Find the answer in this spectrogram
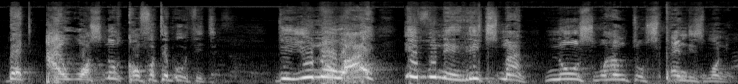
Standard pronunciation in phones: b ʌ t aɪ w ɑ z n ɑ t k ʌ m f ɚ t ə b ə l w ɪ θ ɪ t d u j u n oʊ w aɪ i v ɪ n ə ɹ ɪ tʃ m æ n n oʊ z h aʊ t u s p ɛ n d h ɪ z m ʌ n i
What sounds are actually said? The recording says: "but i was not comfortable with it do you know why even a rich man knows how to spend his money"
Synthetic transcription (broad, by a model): b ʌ t aɪ w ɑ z n ɑ t k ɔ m f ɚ t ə b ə l w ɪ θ ɪ t d u j u n oʊ w aɪ i v ɪ n ə ɹ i tʃ m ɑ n n oʊ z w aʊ t u s p ɛ n d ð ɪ s m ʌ n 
